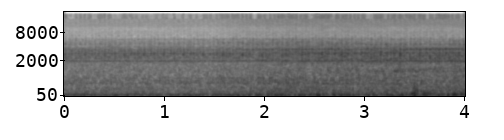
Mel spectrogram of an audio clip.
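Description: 2014 Mercedes-Benz GLE 43 AMG engine idling smoothly, a steady, low, quiet hum with no change in pitch, heard alone.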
